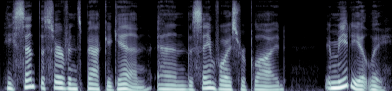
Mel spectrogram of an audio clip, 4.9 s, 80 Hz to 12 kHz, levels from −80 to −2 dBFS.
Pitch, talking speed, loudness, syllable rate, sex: 165 Hz, 145 wpm, -16 LUFS, 4.6 syllables/s, female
